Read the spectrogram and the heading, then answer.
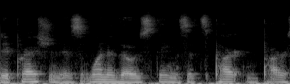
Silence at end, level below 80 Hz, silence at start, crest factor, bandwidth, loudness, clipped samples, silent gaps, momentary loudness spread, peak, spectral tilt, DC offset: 0 s; -42 dBFS; 0 s; 12 dB; 11.5 kHz; -30 LUFS; under 0.1%; none; 7 LU; -14 dBFS; -6.5 dB/octave; under 0.1%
